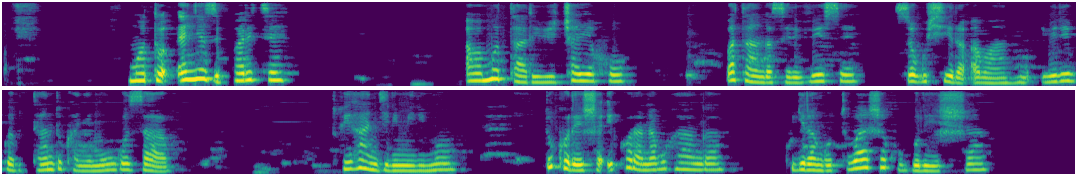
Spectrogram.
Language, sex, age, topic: Kinyarwanda, female, 36-49, finance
